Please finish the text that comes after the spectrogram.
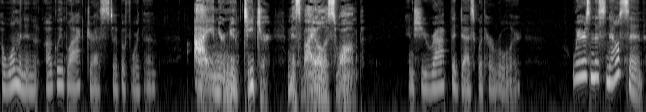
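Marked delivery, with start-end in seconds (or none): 3.9-7.2 loom over them like a witch; witchy teacher. Acted. Miss Swamp introducing herself to the class, loud sinister rasp. 11.4-12.9 loud, higher anxious question; worried kids. Acted. Kids asking where their teacher went, loud and high. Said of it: "asked the kids".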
